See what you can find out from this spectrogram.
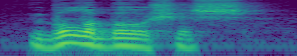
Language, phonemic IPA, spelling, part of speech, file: Dutch, /ˌbɔləˈboʃəs/, bolleboosjes, noun, Nl-bolleboosjes.ogg
- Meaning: plural of bolleboosje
